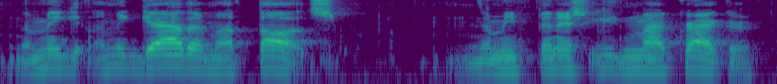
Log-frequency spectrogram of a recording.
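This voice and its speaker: A man's voice: medium pitch, brisk, darkish tone. A man streaming casual, slangy and profane commentary as he reacts to videos.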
